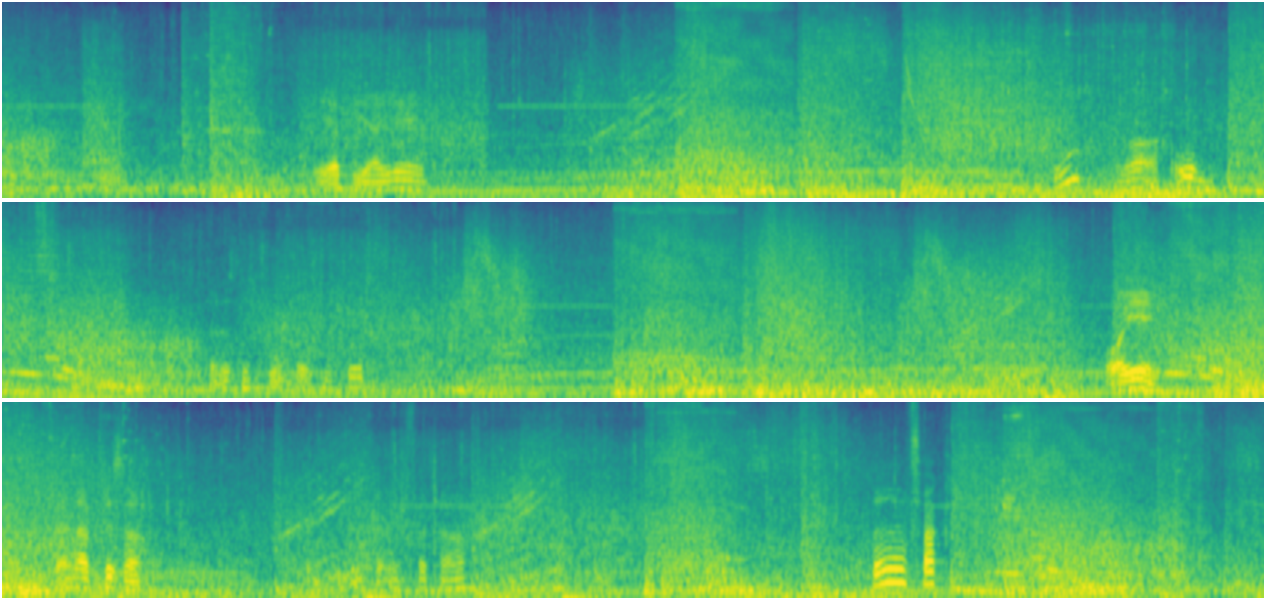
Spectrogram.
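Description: A dune buggy engine revs.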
